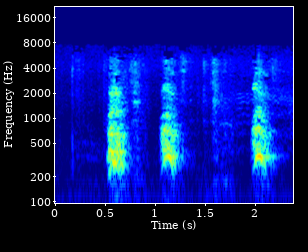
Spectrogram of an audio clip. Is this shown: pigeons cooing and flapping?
no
